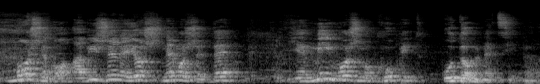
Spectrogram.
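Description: A man at a moderate pace, with light background noise and audible room echo. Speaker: stand-up comedian. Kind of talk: stand-up comedy. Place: stage.

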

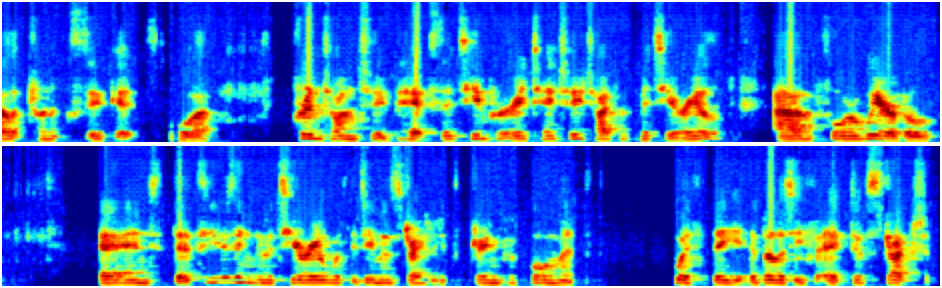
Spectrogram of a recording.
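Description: A woman talks in a New Zealand accent. Her pace is moderate. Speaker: research scientist. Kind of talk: webinar presentation. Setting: online webinar.

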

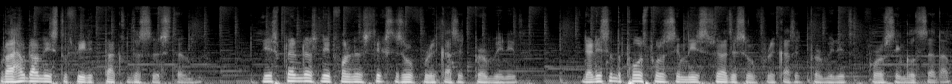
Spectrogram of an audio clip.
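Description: The speech moves at a very fast pace with music in the background. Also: man. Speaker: game tutorial creator. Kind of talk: game tutorial narration.

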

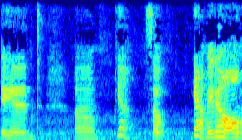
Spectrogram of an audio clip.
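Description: The speaker is a woman with a medium pitch. Her pitch variation is ordinary.

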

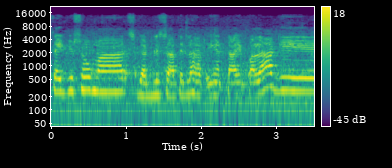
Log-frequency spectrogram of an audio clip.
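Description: A woman's high voice at a moderate pace, with audible room echo and noticeable background noise. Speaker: family vlogger cooking at home. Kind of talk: casual cooking vlog.

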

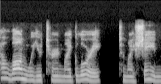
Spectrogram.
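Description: Dark, mellow tone from a woman at a very slow pace, with ordinary pitch variation, a dry sound with no echo and a quiet background. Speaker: co-leader of prayer. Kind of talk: responsive prayer and psalm reading. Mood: calm, quiet, reverent. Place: home room. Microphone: video call.

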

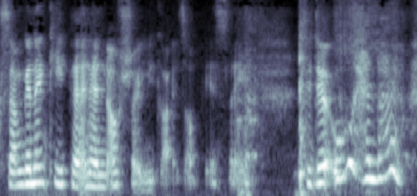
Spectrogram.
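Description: A very fast pace in a British accent. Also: woman. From UK. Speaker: YouTuber doing unboxing videos; unboxing vlogger. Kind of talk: casual unboxing vlog. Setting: at home at her desk. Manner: animated. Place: home room. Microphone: phone near.

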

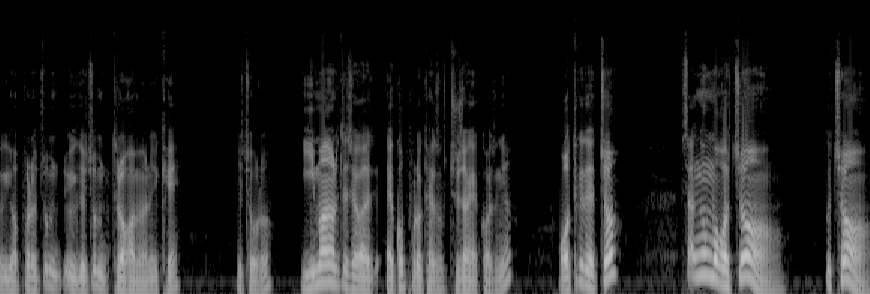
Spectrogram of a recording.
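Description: Speaking at medium pitch and a fairly quick pace, a man sounds animated, his pitch swinging very widely. Long pauses come often, and the sound is dry and close with no echo. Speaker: stock market YouTuber, former fund manager. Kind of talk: stock analysis commentary. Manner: fast.

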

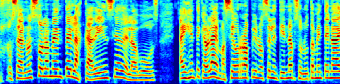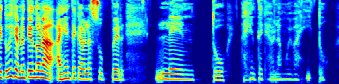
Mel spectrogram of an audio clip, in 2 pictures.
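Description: A woman's energetic, fairly quick delivery with lively intonation, dry sound with no echo and a quiet background. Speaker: communications trainer and speaker; communications trainer, speaker. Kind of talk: interview conversation. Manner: energetic, loud. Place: studio. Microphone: headset.

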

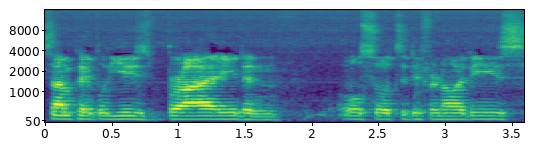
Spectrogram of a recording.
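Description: A man with an Australian accent at a fairly slow pace. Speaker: amateur radio hobbyist video maker. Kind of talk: tutorial. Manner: casual, with hesitations. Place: home room. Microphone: phone near.

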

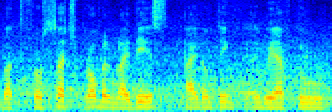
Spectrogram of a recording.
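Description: With noticeable background noise behind him, a man talks at a moderate pace in a monotone, flat intonation. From Italy, Turin; Italy. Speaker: business executive. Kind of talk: interview. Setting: conference media area. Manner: halting, many fillers. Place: hall. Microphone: lapel.

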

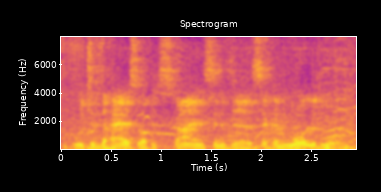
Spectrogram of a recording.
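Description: Crowd noise fills the background as a man talks at a moderate pace. His intonation is monotone and flat. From Eritrea. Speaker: refugee advocate. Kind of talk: speech introduction to an audience. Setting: outdoors. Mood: earnest, somber. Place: open country. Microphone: handheld.

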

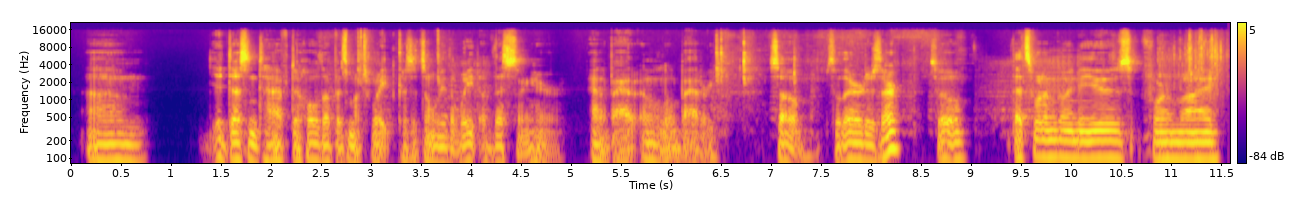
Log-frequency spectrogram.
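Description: With long, frequent pauses, a man speaks at a moderate pace in a very deep, low pitch with ordinary pitch variation, light background noise behind him. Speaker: hobbyist reviewer. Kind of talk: casual unboxing talk. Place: home room.

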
